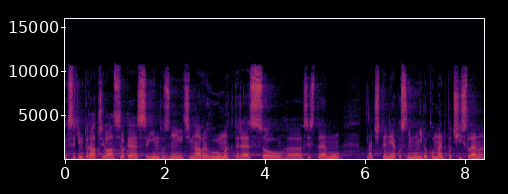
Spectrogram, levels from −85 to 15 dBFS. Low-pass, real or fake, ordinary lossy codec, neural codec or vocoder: 10.8 kHz; real; MP3, 64 kbps; none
